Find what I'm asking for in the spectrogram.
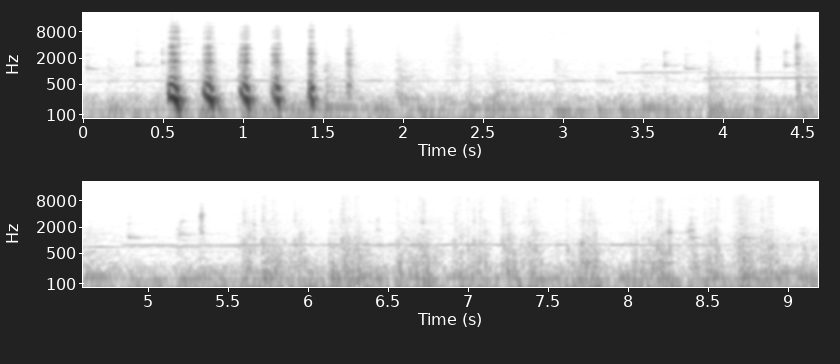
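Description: Horse hooves in the online game LOTRO land in a quick run of five heavy, evenly spaced thuds up close, then fade to a quiet background with faint, sparse taps and a soft sustained tone.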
